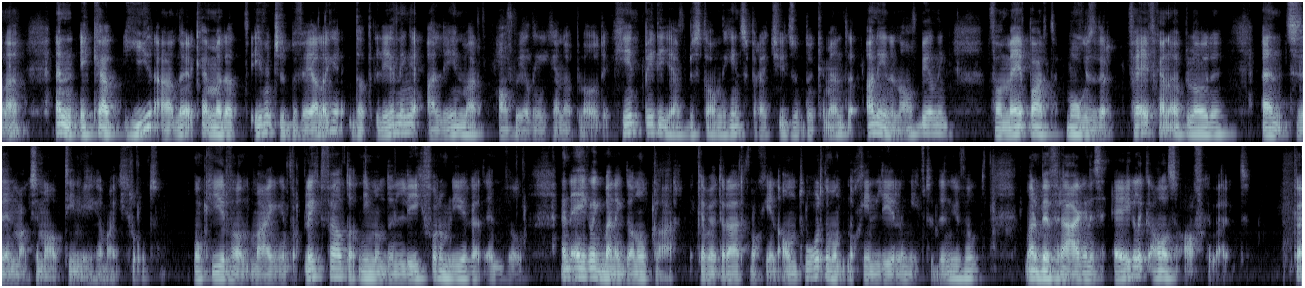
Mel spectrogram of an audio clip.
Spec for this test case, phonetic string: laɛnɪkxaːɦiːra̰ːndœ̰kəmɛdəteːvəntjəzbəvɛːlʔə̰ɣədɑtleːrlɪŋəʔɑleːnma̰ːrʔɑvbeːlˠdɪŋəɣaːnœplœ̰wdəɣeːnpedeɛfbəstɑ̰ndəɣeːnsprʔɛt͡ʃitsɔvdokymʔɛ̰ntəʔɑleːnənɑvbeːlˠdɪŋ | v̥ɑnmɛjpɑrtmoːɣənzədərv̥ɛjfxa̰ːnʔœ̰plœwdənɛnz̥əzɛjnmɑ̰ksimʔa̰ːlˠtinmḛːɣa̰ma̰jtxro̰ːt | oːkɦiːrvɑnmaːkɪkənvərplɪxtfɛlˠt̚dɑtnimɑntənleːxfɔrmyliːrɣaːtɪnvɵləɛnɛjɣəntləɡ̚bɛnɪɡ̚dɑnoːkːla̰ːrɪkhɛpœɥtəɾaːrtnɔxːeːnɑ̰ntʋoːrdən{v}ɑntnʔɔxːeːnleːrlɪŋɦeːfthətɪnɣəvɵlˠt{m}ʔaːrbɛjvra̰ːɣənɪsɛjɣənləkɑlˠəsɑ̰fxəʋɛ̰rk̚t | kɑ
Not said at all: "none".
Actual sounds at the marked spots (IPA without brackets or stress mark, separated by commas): ʋ, m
